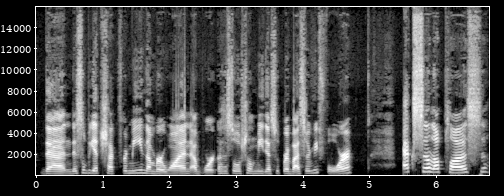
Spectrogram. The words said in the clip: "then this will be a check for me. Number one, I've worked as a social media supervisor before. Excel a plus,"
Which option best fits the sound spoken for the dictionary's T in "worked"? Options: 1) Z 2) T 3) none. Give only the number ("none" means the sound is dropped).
3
